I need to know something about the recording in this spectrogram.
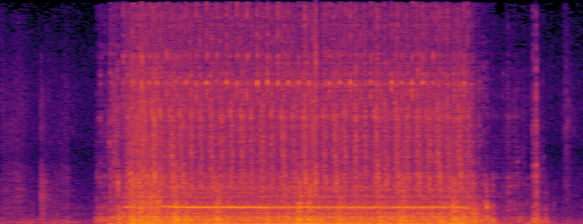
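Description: A sewing machine whirs rapidly as it stitches.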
